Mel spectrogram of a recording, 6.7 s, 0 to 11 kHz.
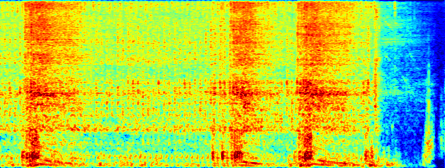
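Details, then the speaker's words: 2024 KTM 500 XW-F on stock ECU and stock emissions setup: engine barks up on each throttle blip but stutters and falls flat before catching, then dies; a stumble off idle, flames out easily when the throttle is whacked. Vortex ECU is the planned fix. "yeah it does that when you're riding it too if you whack this throtle just kills it I mean it Flames out very easily"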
